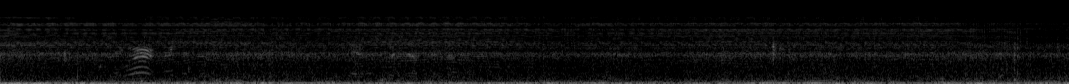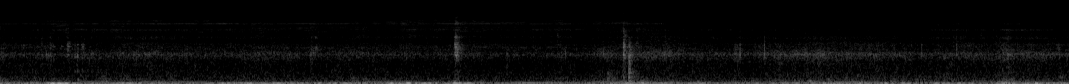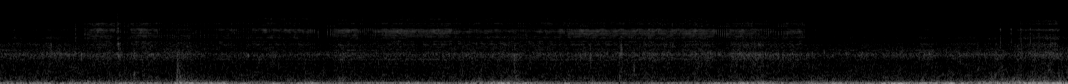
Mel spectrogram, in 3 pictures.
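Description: Steady low rumble of wind and choppy sea around a small fishing boat, with a few short sharp clicks about halfway through.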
